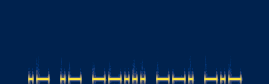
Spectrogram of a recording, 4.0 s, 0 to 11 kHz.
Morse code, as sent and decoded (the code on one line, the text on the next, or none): .- .- --... --. -.-
AA7GK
